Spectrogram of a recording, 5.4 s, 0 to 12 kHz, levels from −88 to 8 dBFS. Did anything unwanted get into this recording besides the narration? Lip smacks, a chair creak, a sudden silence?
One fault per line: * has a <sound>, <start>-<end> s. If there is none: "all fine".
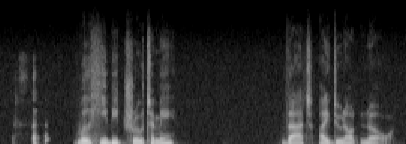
* has a laugh, 0.2-0.7 s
